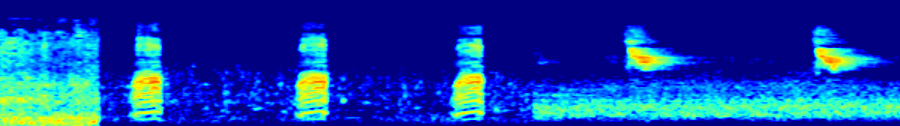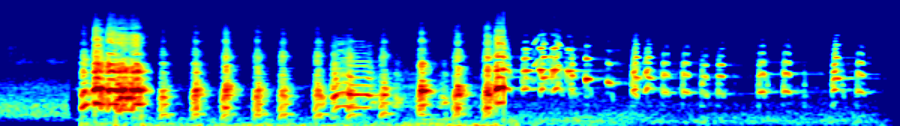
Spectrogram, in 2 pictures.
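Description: Birds calling. First come three short calls about a second apart, then two thin, higher calls. From about halfway a loud, fast run of repeated chattering notes sets in, breaking into higher, quicker notes near the end.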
